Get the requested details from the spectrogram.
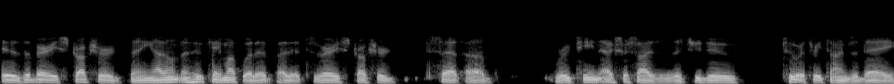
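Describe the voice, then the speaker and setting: A man speaks with a very deep, low pitch, ordinary pitch variation and very even loudness. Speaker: patient with Parkinson's disease. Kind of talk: interview. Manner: halting.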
